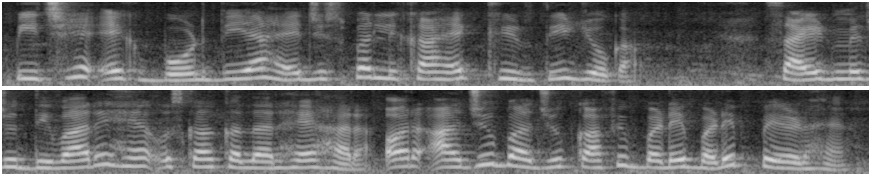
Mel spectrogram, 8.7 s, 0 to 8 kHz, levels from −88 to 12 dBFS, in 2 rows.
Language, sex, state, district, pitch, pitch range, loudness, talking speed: Hindi, female, Uttar Pradesh, Etah, 260 Hz, 240-280 Hz, -14 LUFS, 185 wpm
